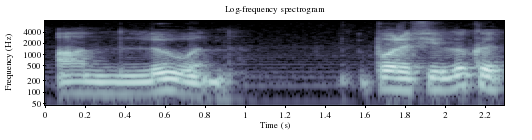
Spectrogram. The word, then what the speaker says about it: An Luan: So as regards pronunciation there, the first way I said it was An Luan. So the A sound is getting prominence. An Luan.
